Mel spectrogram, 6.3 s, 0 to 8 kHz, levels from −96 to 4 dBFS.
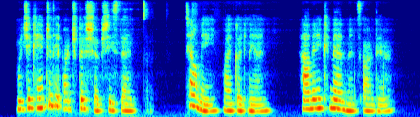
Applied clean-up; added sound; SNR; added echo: neural mask model DeepFilterNet 3.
